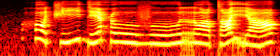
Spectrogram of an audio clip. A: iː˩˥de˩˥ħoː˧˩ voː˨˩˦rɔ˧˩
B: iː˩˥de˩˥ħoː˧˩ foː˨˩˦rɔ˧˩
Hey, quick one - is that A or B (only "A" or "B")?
A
